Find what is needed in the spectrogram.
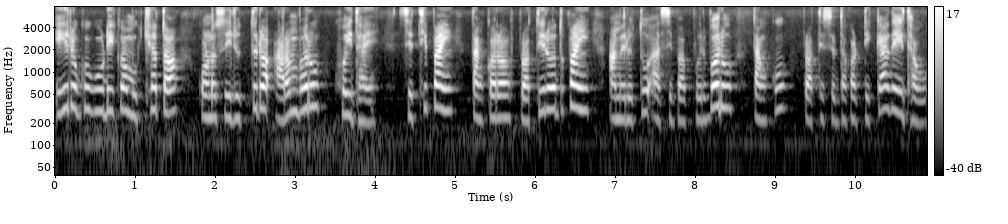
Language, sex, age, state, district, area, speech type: Odia, female, 30-45, Odisha, Jajpur, rural, spontaneous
